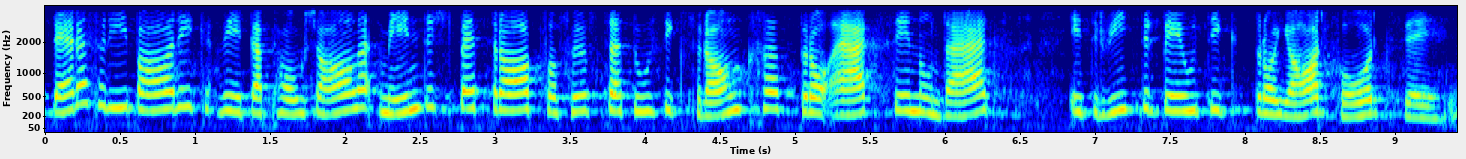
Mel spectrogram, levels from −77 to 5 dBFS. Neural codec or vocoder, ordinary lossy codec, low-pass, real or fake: codec, 16 kHz, 4.8 kbps, FACodec; none; 3.6 kHz; fake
